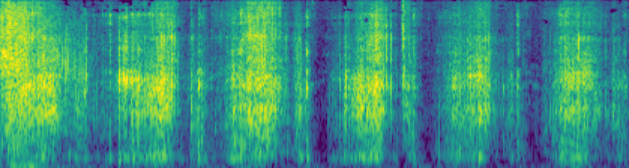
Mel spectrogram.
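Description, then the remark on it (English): Loud crunching of fried potato chips being chewed, about eight crisp crackly bites in a steady rhythm, each a dry brittle burst with brief pauses between. “y hace crunch.”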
